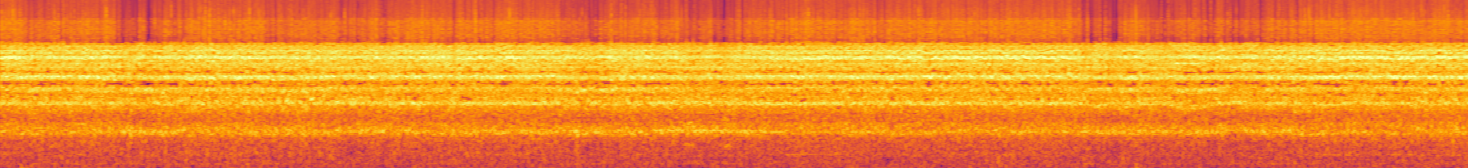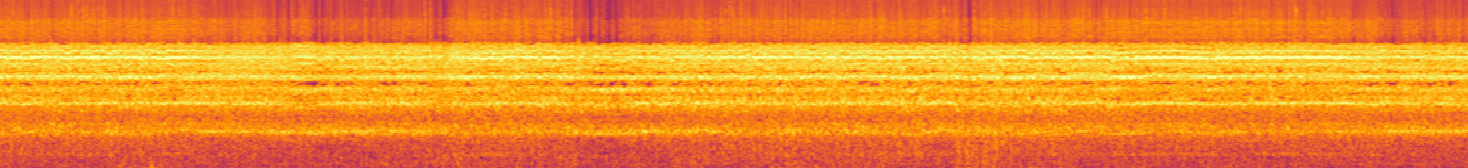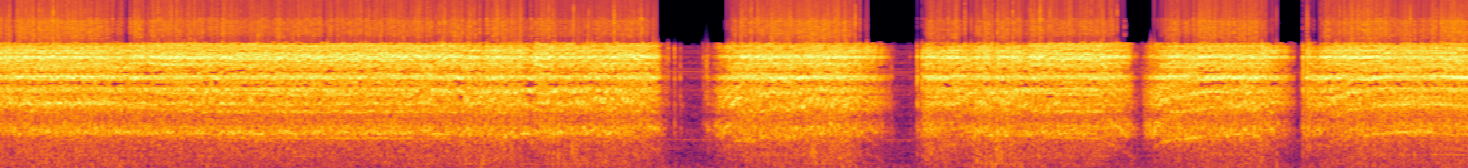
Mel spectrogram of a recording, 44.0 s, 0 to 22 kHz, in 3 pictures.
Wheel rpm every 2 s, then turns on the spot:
230, 230, 230, 230, 230, 230, 220, 230, 230, 230, 230, 230, 230, 230, 230, 220, 210, 180, 130, 130, 130, 170.
none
